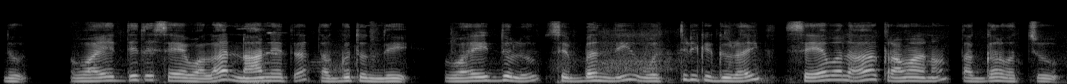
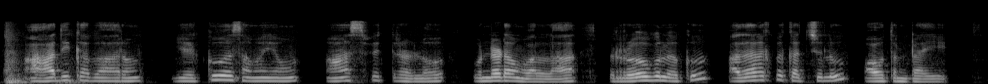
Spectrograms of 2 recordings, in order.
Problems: background sounds at intervals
